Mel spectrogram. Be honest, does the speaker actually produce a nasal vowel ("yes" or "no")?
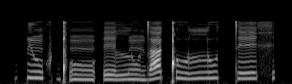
yes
